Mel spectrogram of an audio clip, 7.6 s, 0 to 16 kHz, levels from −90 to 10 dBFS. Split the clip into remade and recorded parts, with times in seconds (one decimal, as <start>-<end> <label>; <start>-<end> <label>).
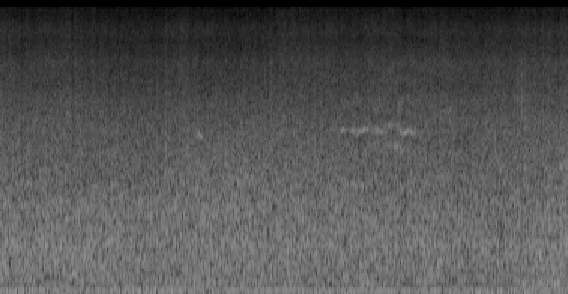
0.0-3.0 remade; 3.0-4.0 recorded; 4.0-7.6 remade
